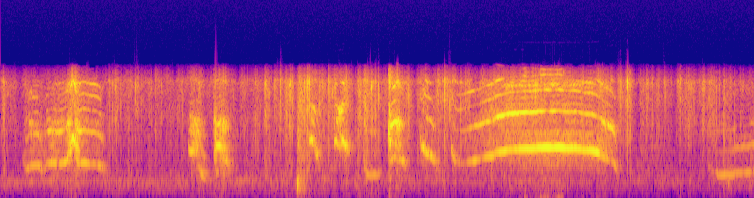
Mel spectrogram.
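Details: Pet female Amazon parrot indoors imitating sirens, brakes, dogs and monsters: harmonic wails, a long arching siren-like tone near the end, and short rasping bursts, loud and varied.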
